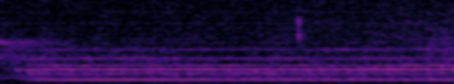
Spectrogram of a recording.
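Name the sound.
alarm ringing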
